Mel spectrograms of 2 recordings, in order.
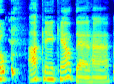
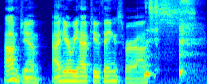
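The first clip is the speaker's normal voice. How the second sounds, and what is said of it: Flat monotone hick character voice. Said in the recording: “Why is he a hick? ... Why ain't he a hick? ... he'll be really monotone.”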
